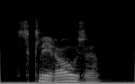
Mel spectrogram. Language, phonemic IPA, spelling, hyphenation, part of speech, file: Dutch, /skleˈrozə/, sclerose, scle‧ro‧se, noun, Nl-sclerose.ogg
- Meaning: sclerosis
